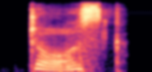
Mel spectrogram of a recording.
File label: "torsk", Indian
